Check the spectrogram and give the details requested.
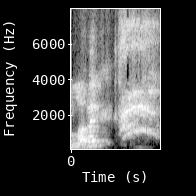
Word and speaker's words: Lubbock: I go, you mean Lubbock?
